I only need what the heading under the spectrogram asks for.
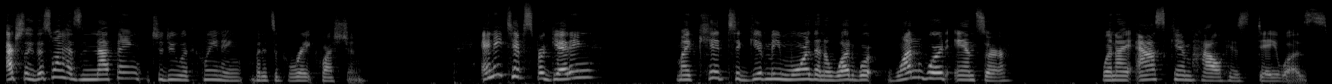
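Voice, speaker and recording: With a fairly high pitch, lively intonation, and a sharp tone, she speaks a little slowly. The middle-aged woman, from Croatia and with a slight Croatian accent, talks casually about parenting on a live stream and answers viewers' questions in a candid, self-deprecating manner.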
